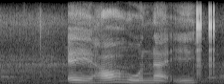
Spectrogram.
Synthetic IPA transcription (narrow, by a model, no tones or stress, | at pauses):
ɛɦaɦʊnaʔɪ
